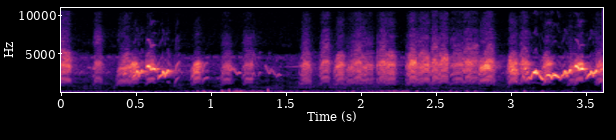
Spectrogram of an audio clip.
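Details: Sooty-headed bulbuls in a noisy session, kept as a lure for trapping their own kind: rapid bursts of harsh, buzzy chatter with a few short whistled slurs near the end, over a low rumbling background.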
